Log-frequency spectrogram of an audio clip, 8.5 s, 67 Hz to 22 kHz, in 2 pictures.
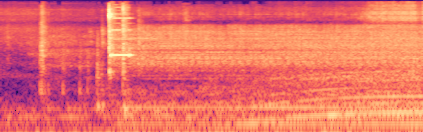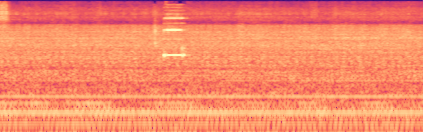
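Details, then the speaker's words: Redmond RM-2302D microwave running after replacing an oxidized part near the insulator that caused a grinding noise: after the start beeps, a smooth, even low hum with no rattle, buzz or scraping. "замечательно. Никаких звуков, ничего."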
